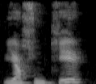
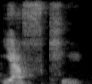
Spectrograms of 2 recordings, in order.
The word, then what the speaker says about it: Yasuke: O nosso em japonês, por exemplo, Yasunke, que aqui é da lenda do Yasunke, não se pronuncia assim, se pronuncia Yasuke. O U é mudo.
